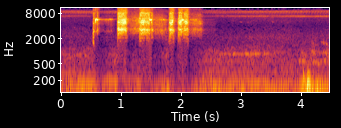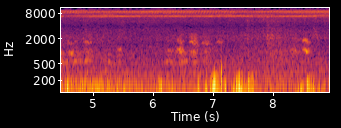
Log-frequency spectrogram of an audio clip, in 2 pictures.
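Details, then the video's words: Black francolin (kala teetar) giving a harsh, grating call of about five rasping notes in under two seconds, followed by soft scattered clicks and low knocks; a steady high insect whine runs throughout. "Kala Teetar"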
